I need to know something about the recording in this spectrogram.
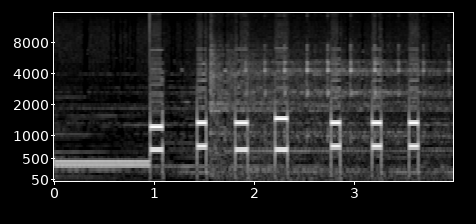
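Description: Phone keypad buttons beep in short tones as a number is dialled.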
